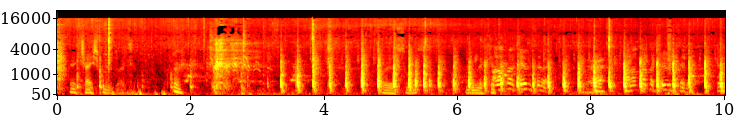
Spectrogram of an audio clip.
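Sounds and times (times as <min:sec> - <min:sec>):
knives chopping on a griddle: 0:00.0 - 0:10.0.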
